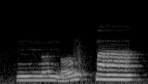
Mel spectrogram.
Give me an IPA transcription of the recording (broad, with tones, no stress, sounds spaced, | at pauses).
nː ʊ˧ n̪ o˩˥ v k͡p ã˥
